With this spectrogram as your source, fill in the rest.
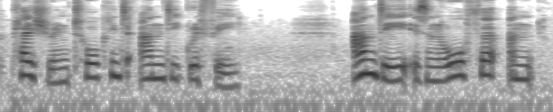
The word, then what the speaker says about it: Griffee: very much well um yes my name's Andy Griffey gri double F double e I always have to spell it out because it's quite unusual um and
